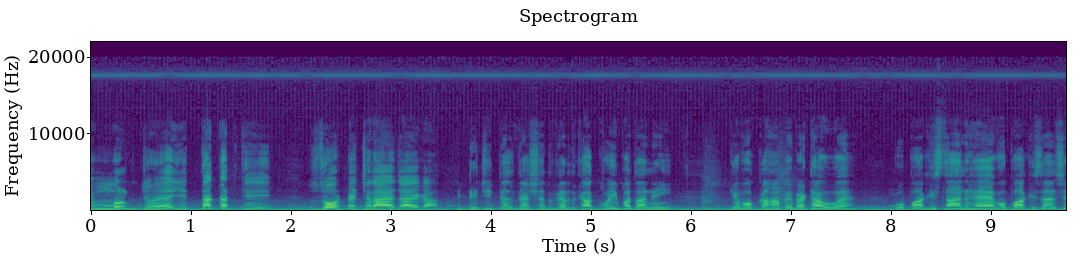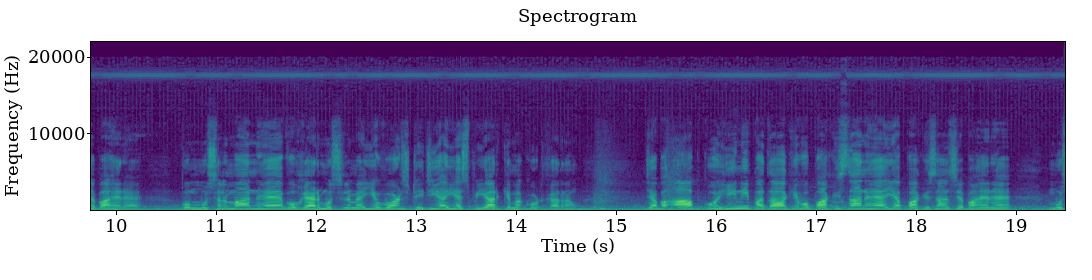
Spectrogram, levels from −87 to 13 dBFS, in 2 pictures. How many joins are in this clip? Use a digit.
1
